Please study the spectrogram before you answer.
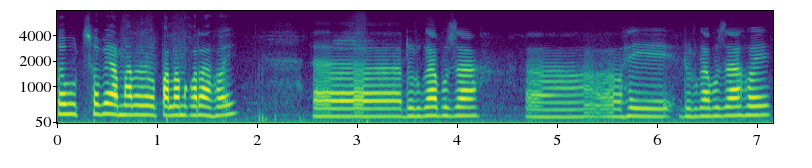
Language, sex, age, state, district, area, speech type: Assamese, female, 30-45, Assam, Barpeta, rural, spontaneous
